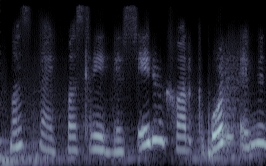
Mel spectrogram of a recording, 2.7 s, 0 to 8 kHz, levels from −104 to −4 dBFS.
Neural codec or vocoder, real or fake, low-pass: codec, 16 kHz, 0.5 kbps, X-Codec, HuBERT features, trained on general audio; fake; 7.2 kHz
